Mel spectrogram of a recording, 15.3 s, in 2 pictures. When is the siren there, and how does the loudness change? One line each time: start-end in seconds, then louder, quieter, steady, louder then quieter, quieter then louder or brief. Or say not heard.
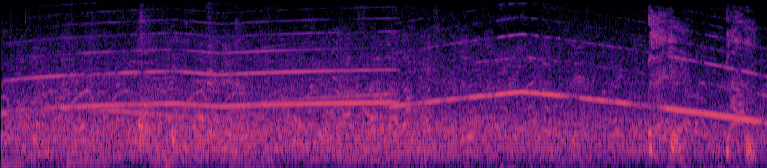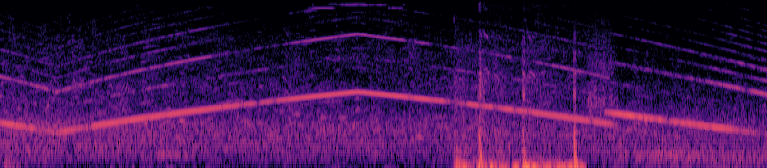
0.0-15.3 steady.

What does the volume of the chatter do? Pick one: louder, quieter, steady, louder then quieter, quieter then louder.
quieter.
